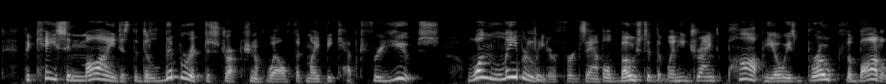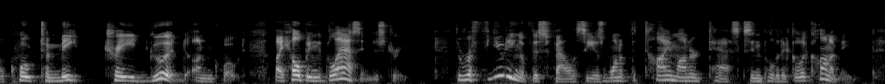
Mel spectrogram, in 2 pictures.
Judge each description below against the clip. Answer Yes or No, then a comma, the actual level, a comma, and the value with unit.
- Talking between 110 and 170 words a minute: No, average, 190 wpm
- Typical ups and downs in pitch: No, wide, 6.7 semitones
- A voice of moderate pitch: Yes, medium, 175 Hz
